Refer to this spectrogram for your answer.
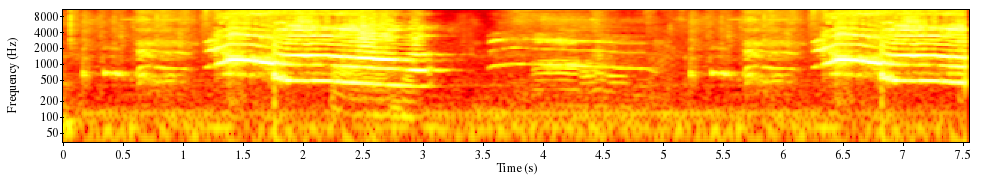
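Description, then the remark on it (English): A child cries hard in three long, high-pitched wailing bursts, each sliding downward in pitch, with shorter shaky sobs and breathy pauses between them. “This woman just wanted to record her kid crying and share it with all of us.”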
